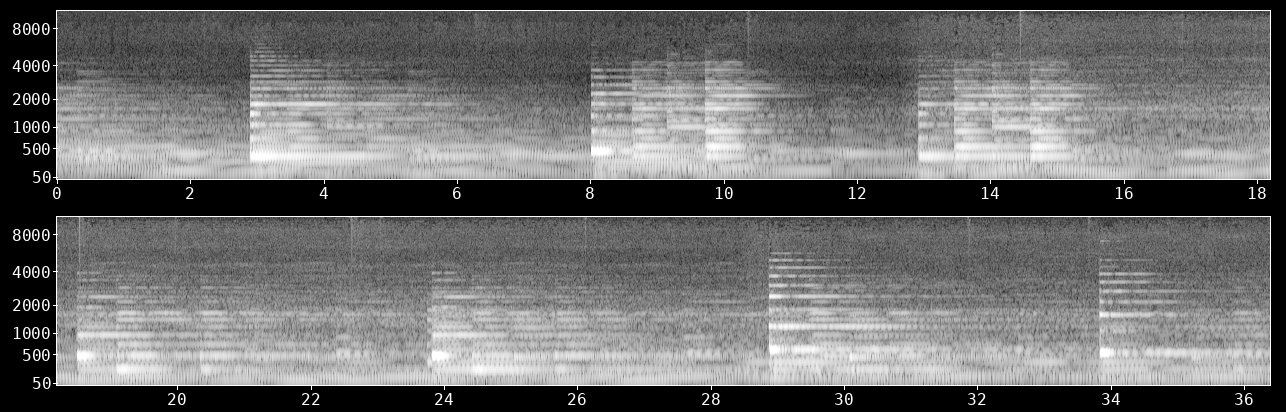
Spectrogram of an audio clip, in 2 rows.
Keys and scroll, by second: 23.8 ].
